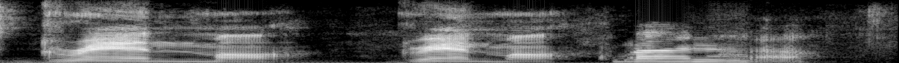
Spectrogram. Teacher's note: in this word, the D here is silent.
